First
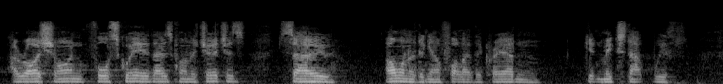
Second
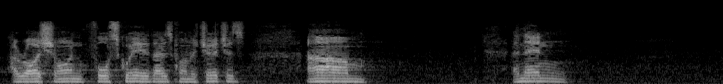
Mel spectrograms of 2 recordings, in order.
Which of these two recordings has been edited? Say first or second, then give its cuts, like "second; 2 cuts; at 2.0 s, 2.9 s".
first; 1 cut; at 2.7 s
